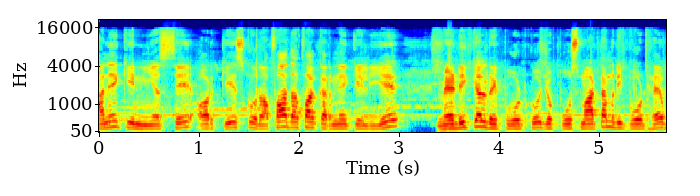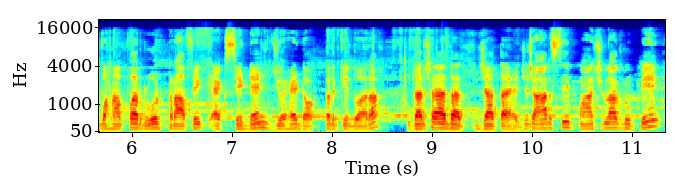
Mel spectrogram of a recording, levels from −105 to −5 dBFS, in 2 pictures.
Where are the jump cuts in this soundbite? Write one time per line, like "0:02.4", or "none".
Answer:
0:09.9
